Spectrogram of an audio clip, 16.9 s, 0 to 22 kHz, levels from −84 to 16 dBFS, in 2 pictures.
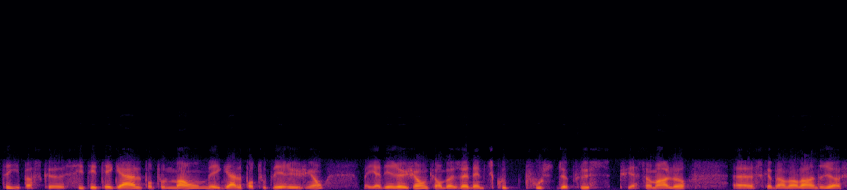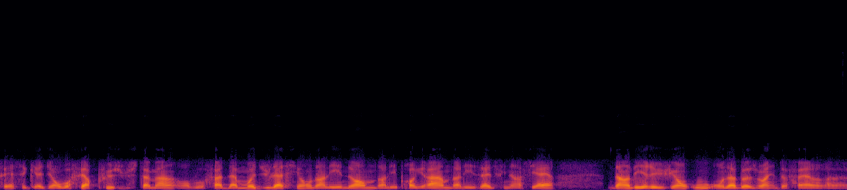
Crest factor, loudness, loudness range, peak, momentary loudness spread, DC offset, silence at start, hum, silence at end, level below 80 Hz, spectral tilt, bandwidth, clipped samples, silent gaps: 20 dB; -21 LUFS; 2 LU; 0 dBFS; 9 LU; under 0.1%; 0 s; none; 0 s; -68 dBFS; -7 dB/octave; 4.1 kHz; under 0.1%; none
